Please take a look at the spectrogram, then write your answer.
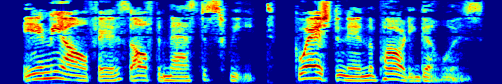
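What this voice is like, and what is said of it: Strong Texas accent, calm soothing tone. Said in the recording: “his Texas accent stronger than usual, deliberately calming, soothing.”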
